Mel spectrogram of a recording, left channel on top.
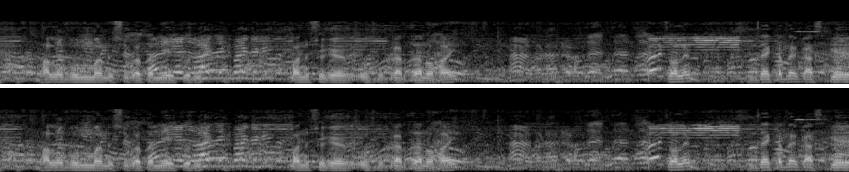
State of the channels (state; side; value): normal; both; correlation 0.90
